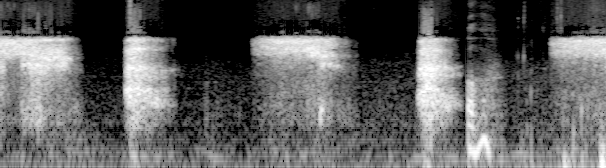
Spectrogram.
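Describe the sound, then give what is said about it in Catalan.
Loud, forceful breaths close to the microphone in a breathing exercise of active inhalation and passive exhalation repeat in a steady rhythm: sharp, noisy intakes alternating with softer releases, about five cycles, with a brief vocal grunt between two of them. “Inhalació activa, exhalació passiva, vale? I segueix el meu so, és”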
